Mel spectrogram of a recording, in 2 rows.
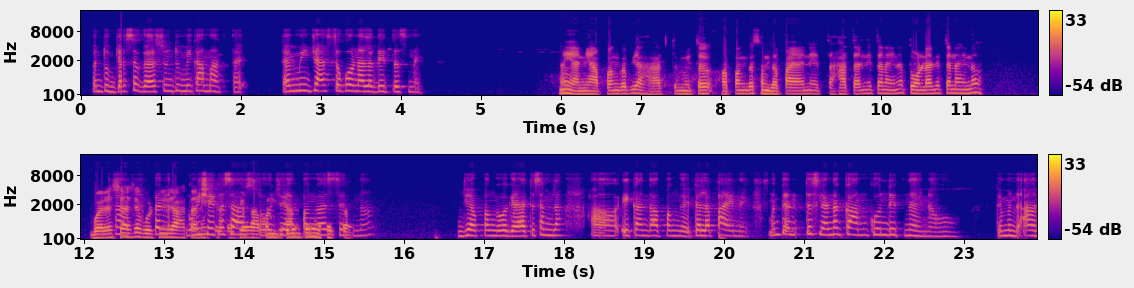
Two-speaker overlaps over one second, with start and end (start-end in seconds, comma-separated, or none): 12.4-15.3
